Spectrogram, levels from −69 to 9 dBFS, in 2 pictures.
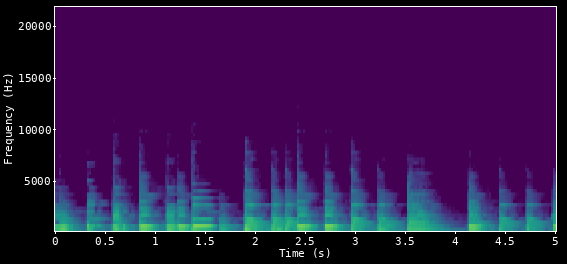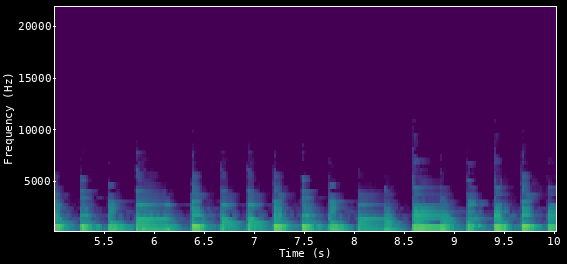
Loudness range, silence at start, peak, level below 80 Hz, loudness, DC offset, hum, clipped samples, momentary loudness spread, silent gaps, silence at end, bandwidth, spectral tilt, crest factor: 3 LU; 0 s; -2 dBFS; -42 dBFS; -18 LUFS; under 0.1%; none; under 0.1%; 9 LU; none; 0 s; 8.2 kHz; -7 dB/octave; 16 dB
